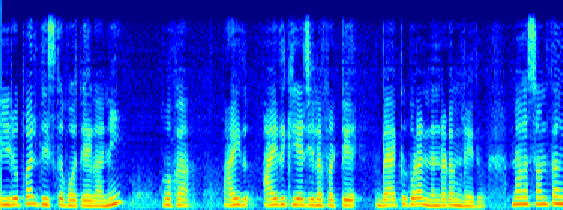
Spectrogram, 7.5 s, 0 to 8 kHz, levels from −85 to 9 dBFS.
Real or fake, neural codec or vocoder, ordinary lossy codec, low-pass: fake; codec, 16 kHz, 1 kbps, FunCodec, trained on Chinese and English, 50 frames a second; none; 7.2 kHz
